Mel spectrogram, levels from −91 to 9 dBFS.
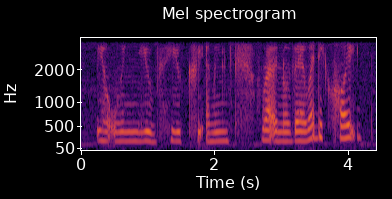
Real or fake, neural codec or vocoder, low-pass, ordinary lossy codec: fake; vocoder, 44.1 kHz, 128 mel bands, Pupu-Vocoder; 3.6 kHz; none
